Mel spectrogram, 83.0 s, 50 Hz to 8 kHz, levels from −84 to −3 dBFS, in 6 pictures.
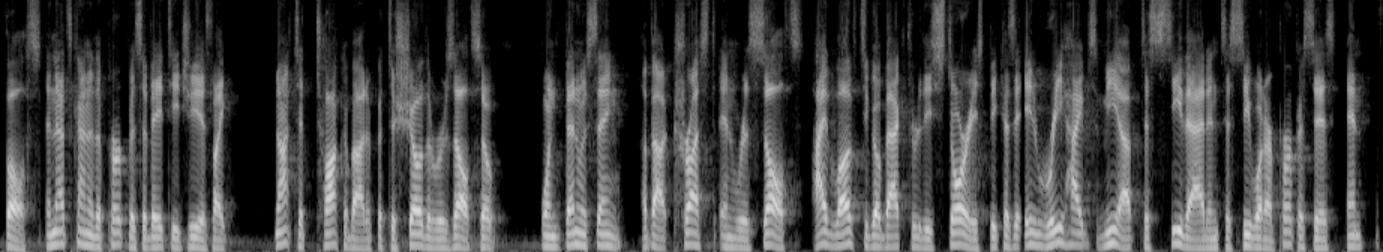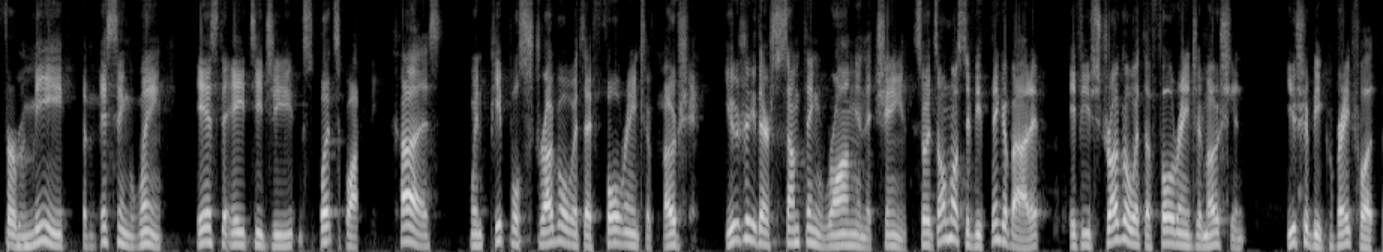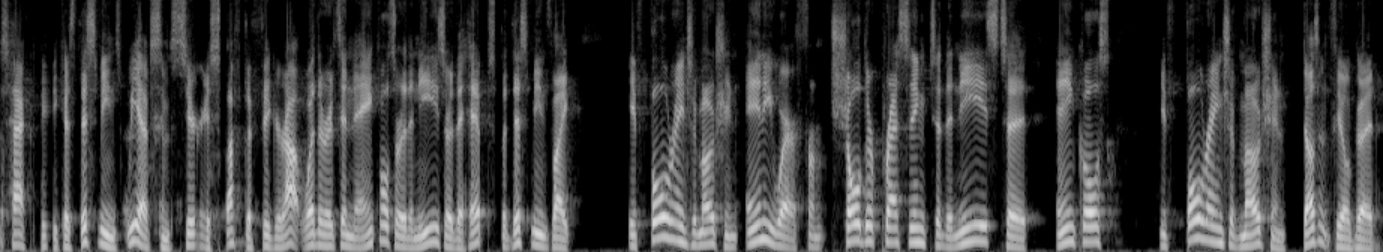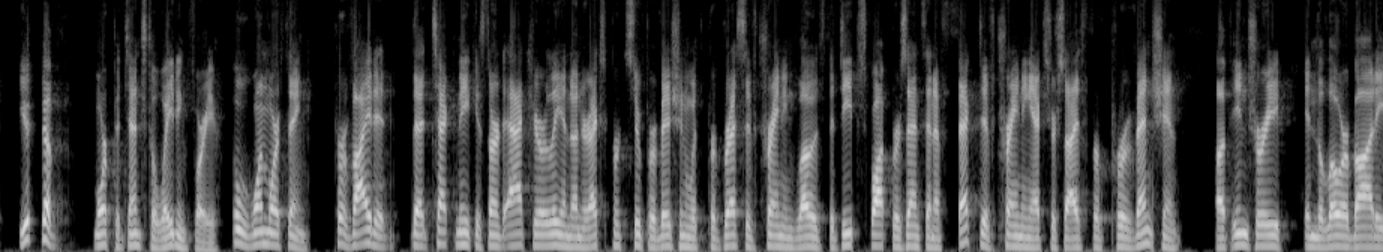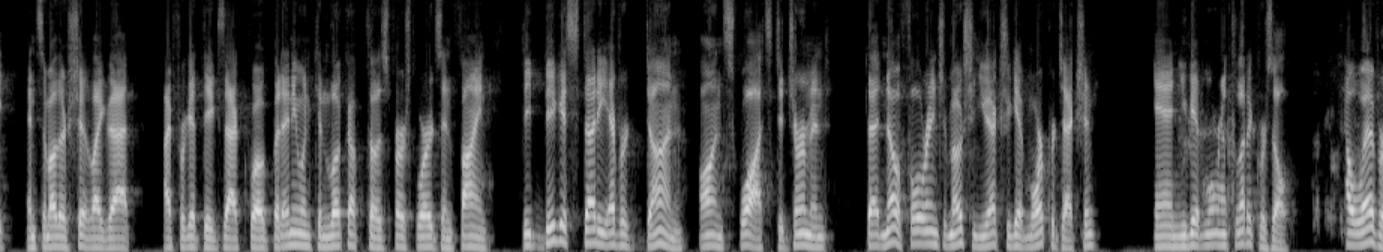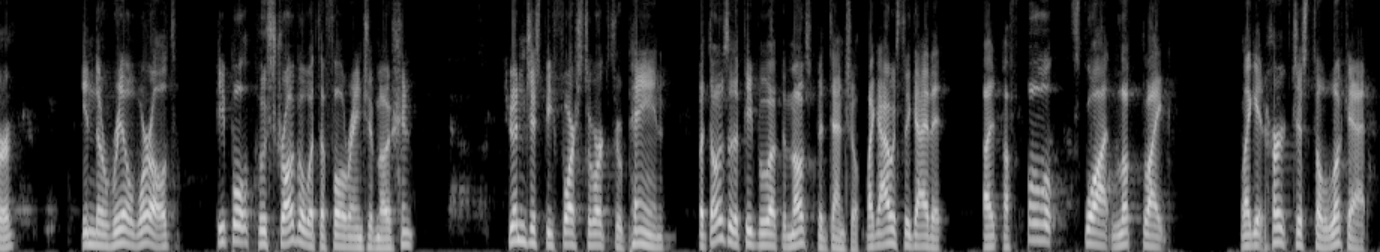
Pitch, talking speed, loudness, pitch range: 130 Hz, 210 wpm, -23 LUFS, 115-145 Hz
